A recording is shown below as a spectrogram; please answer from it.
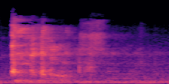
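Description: A man coughs: a sudden sharp cough just after the start that dies away within about half a second.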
